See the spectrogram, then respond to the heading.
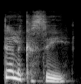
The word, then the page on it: delicacy: British English; ɪ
